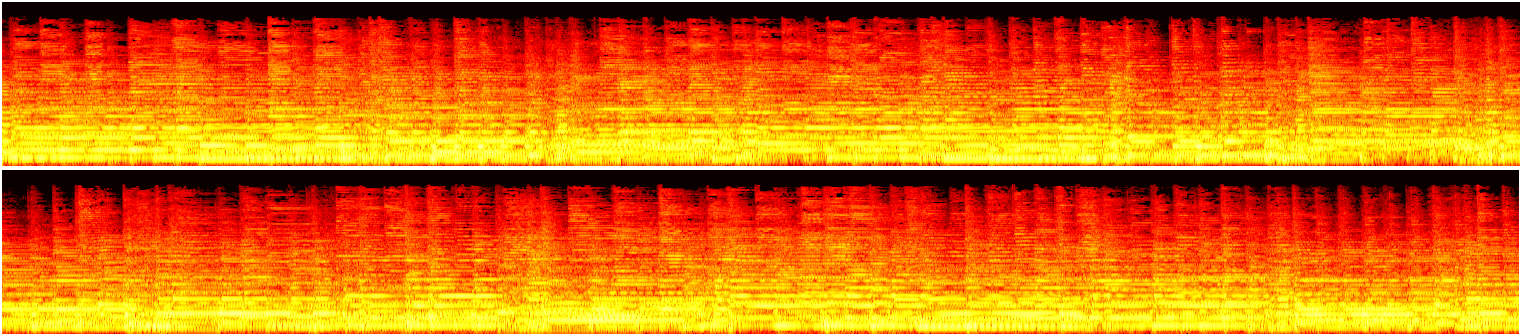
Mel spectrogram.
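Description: A six-string and a twelve-string acoustic guitar strumming chords together in an instrumental passage, with no singing.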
